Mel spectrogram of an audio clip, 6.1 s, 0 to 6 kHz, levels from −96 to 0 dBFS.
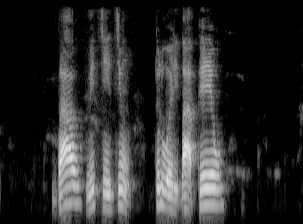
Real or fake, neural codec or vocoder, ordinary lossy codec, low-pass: real; none; AAC, 32 kbps; 5.4 kHz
